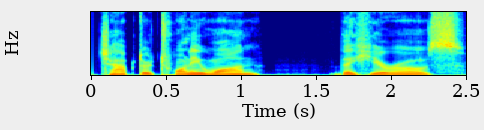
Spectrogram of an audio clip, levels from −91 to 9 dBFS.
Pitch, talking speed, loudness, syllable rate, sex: 165 Hz, 95 wpm, -16 LUFS, 4.6 syllables/s, female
